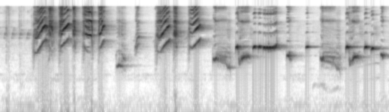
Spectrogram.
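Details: White-rumped shama from Indonesia singing with imitated fill-in phrases of sogon, cricket, cungkok and lovebird: fast rising whistled sweeps repeated in bursts, then lower slurred notes and steady held whistles, very clean with no background.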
